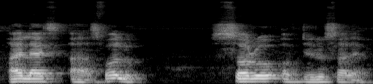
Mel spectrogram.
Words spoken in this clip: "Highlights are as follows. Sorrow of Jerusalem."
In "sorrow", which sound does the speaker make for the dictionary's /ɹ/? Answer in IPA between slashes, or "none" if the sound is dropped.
/ɹ/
